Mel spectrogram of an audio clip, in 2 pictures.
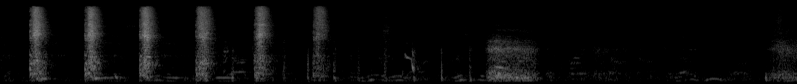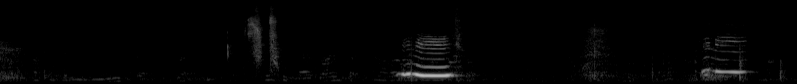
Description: at first I thought my cat was having a seizure then I realised she was sneezing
